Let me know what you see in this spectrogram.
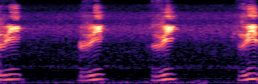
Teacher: एकदम एकदम गले से ऐसे वाइब्रेट हो के मूर्धन्य से आ रहा है · फिर उसके बाद री देखो कहाँ से आ रहा है, री मूर्धन्य से आ रहा है, एकदम गले से वाइब्रेट होके मूर्धन्य से आ रहा है ना। फिर उसके बाद आ रहा है ए, ठीक है, ए आ रहा है, ए कहाँ से आ रहा है, कंठ तालव्य से आ रहा है, कंठ तालव्य से, है ना।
